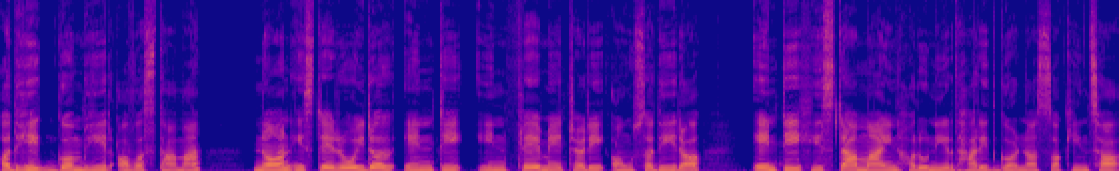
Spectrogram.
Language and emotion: Nepali, neutral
